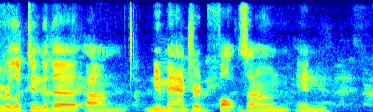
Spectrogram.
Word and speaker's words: New Madrid: looked into the um New Madrid fault Zone in New Madrid yeah in uh I think they pronounce it Madrid really where's that at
